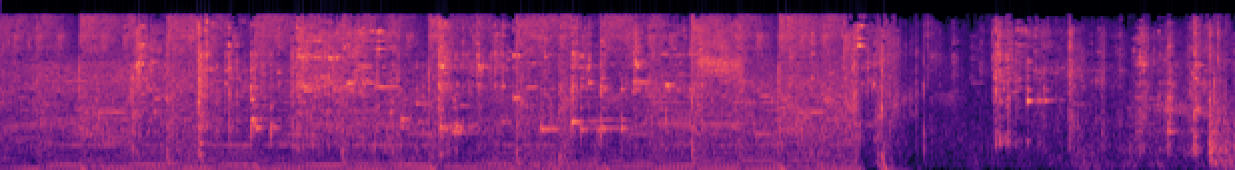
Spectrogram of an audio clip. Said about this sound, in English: Thought the purpose of the crushing machine was to crush it. It is. Why are we crushing it? We're trying to spare the parts that we can spare by crushing up what we can by hand.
